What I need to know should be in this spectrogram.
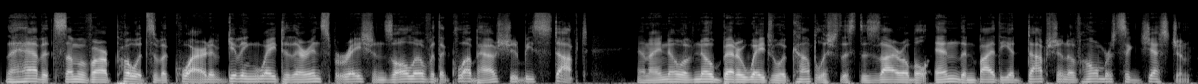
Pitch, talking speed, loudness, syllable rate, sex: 115 Hz, 205 wpm, -18 LUFS, 5.5 syllables/s, male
